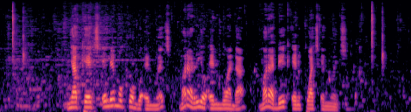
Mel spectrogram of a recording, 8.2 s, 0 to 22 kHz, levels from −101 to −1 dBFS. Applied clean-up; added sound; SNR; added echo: classical method Wiener filter.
